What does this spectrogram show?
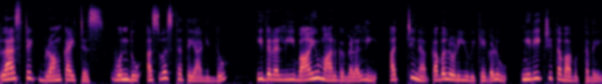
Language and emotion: Kannada, neutral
